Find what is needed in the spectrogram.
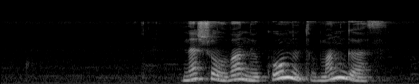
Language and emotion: Russian, positive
